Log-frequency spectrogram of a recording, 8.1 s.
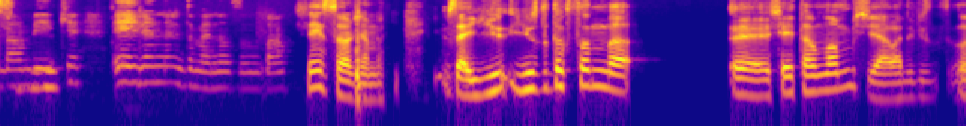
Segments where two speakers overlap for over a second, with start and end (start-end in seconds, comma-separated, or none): none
